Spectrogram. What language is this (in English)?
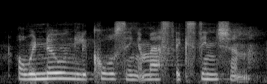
English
